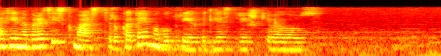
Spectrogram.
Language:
Russian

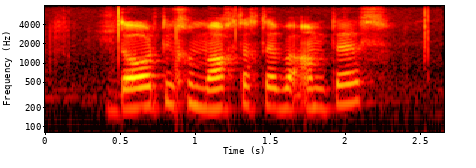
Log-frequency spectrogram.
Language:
Afrikaans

